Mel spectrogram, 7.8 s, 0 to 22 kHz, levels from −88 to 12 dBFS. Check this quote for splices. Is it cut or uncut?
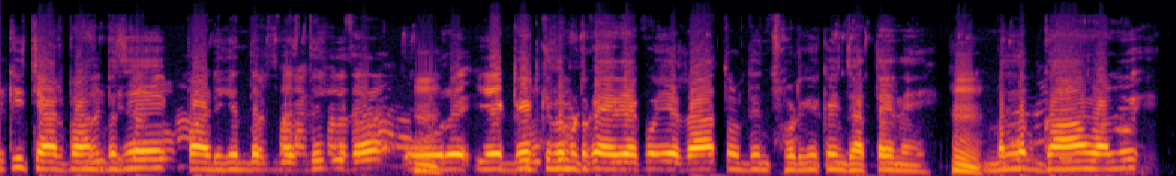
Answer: uncut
